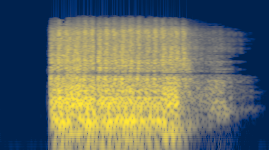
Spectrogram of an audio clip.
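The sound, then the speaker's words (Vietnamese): A machine gun fires one loud, dense burst of rapid shots lasting about a second and a half, then the sound tails off and fades out. “Khẩu súng máy trong tay đồng tử đã điên cuồng nổ vang, vỏ đạn điên cuồng bắn lên”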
